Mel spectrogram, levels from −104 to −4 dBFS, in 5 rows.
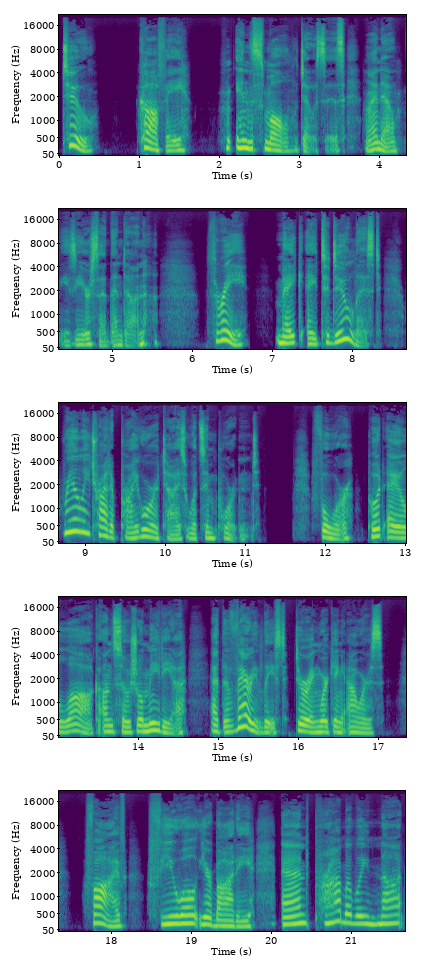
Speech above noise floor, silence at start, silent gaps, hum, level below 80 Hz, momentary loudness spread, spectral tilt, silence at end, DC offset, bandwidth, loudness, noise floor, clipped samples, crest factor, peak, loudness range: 53 dB; 0.05 s; 11.26-11.56 s; none; -70 dBFS; 11 LU; -5 dB/octave; 0.05 s; under 0.1%; over 20 kHz; -22 LUFS; -74 dBFS; under 0.1%; 16 dB; -6 dBFS; 4 LU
